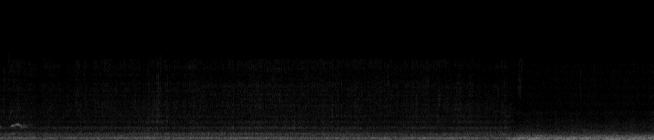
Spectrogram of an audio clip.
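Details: Hornets at a growing nest in a Korean mountain forest in summer, as a crested honey buzzard raids wasp nests: a steady, low droning buzz swelling louder and deeper toward the end, with faint hiss.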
